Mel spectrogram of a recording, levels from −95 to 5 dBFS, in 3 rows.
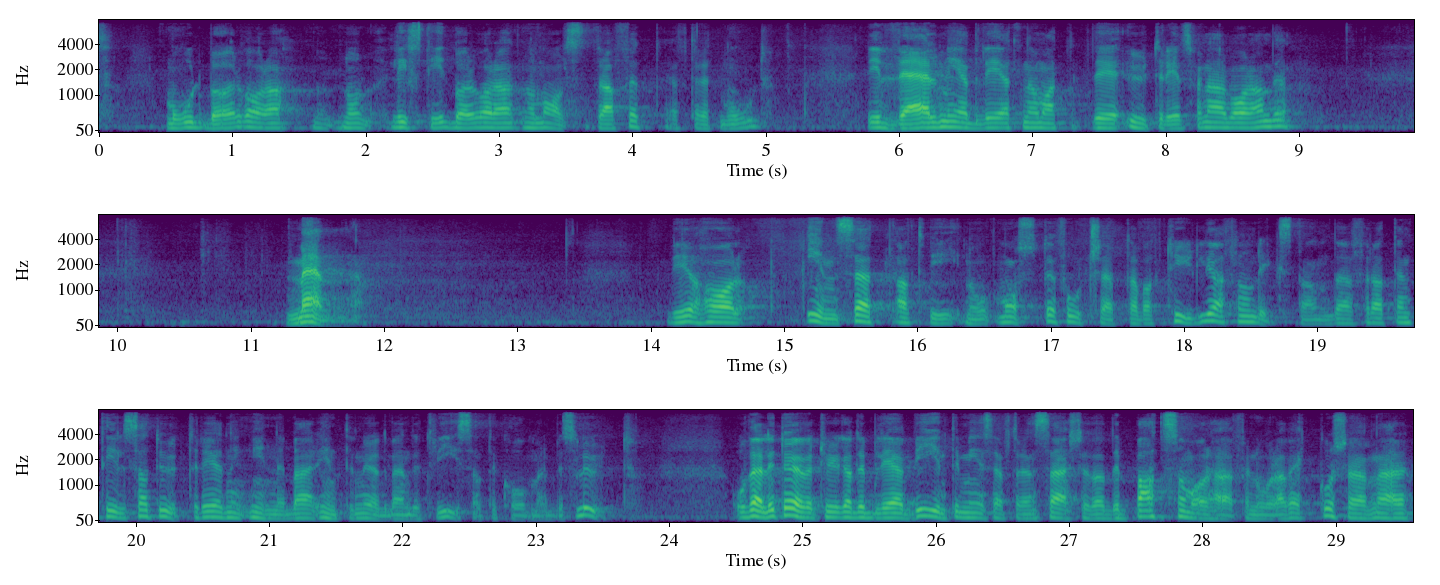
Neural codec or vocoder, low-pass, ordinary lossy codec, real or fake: vocoder, 44.1 kHz, 128 mel bands, Pupu-Vocoder; 7.2 kHz; none; fake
